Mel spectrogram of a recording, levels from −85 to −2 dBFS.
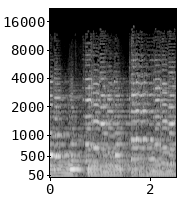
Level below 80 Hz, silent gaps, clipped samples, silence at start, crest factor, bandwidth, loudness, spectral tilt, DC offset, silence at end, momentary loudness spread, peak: -32 dBFS; none; under 0.1%; 0 s; 16 dB; 14 kHz; -19 LUFS; -5 dB/octave; 0.2%; 0 s; 3 LU; -4 dBFS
